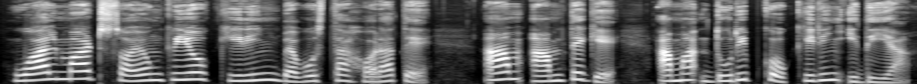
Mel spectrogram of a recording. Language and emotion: Santali, neutral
